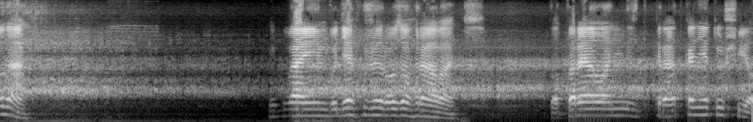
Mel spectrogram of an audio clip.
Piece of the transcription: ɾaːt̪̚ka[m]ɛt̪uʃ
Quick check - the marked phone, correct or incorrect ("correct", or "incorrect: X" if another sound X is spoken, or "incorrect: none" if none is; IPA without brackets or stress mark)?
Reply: incorrect: ɲ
